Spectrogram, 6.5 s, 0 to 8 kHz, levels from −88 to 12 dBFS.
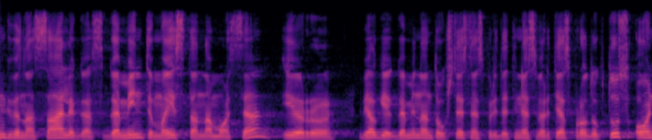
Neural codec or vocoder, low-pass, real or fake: none; 7.2 kHz; real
